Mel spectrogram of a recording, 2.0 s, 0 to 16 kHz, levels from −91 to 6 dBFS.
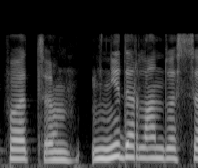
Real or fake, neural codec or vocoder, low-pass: real; none; 7.2 kHz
